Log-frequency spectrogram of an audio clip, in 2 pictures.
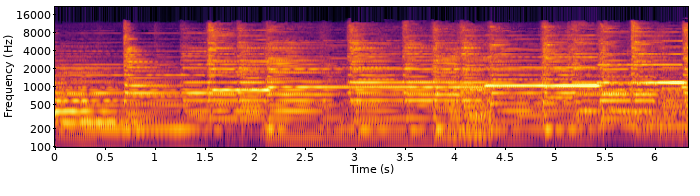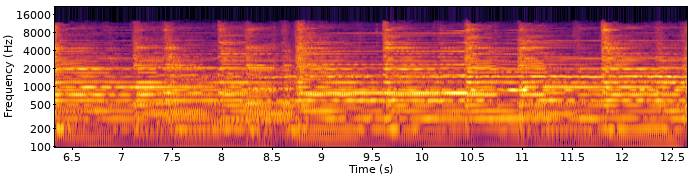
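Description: Instrumental passage of a folk song: acoustic guitar strummed in a steady rhythm over an upright bass line, with a melodica holding long notes of the melody.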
